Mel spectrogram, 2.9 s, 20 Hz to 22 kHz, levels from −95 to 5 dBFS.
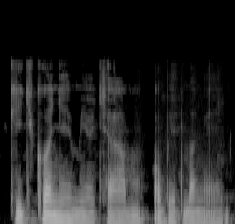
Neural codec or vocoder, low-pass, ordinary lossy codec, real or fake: none; 7.2 kHz; none; real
